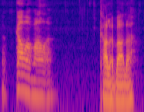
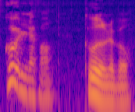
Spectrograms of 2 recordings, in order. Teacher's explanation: Notice this being Finnish that you have the accent on the first syllable. First syllable, and Finnish.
